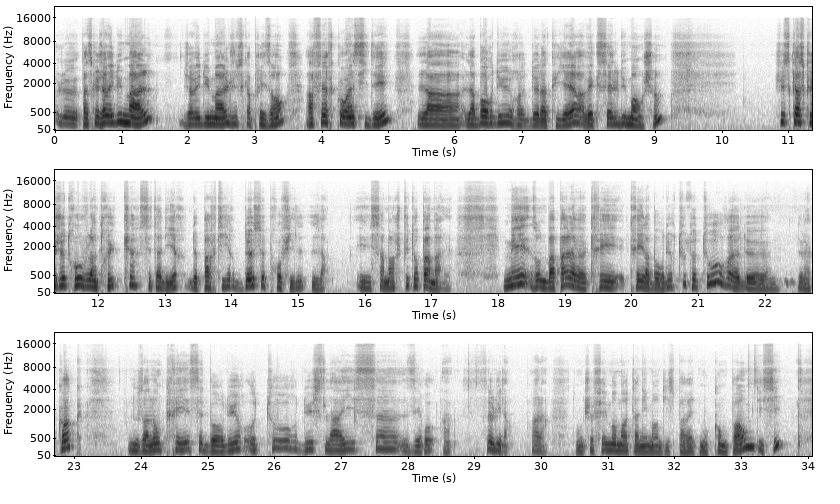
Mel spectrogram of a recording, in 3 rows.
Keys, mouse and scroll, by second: 1.0-1.5 scroll up 2, 1.5 right click, 2.4-3.7 drag, 10.3-11.9 drag, 12.1-12.4 scroll up 2, 16.0-16.6 scroll down 2, 17.0-17.5 scroll down 2, 17.5 click, 18.8 right click, 23.8 scroll up 2, 24.4-24.7 scroll up 2, 26.1 scroll down 1, 26.9 scroll down 1, 28.5 click, 28.9 space, 29.8 click, 30.9 click, 33.1 space, 33.1 space.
